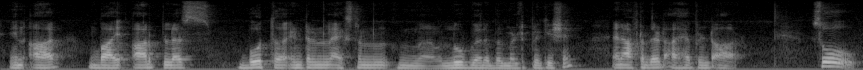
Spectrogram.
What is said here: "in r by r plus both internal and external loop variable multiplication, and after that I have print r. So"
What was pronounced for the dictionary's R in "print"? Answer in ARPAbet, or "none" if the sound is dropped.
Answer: none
